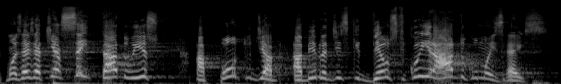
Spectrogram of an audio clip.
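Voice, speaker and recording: A man with a Brazilian Portuguese accent preaching a sermon as pastor, emphatic, swinging between shouts and quiet asides. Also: extremely high pitch, sing-song, moderate pace. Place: church sanctuary. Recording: long church reverb.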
